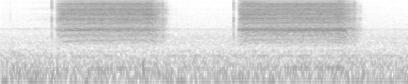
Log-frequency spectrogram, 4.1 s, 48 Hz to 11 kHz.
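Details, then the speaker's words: 3.6 V motor of a Philips AquaTouch shaver being repaired, running again after fiddling (possibly sticking brushes, owner unsure): two one-second bursts of steady high buzz starting and stopping cleanly at full speed; normal running. "what's going on that sounds to me now like it's fully loaded again oh"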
